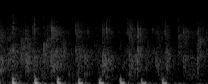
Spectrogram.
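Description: A small indoor audience at a talk on Russia and Europe claps for Hans in a steady, sparse rhythm of distinct claps, fairly quiet and fading with no voices.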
